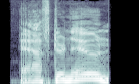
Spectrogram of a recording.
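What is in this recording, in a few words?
"afternoon", male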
